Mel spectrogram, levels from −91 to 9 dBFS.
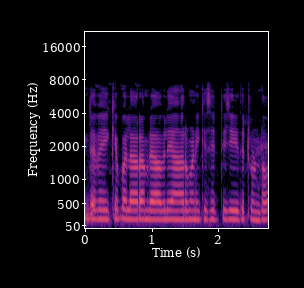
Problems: background sounds at intervals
